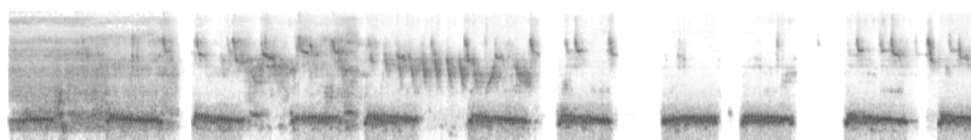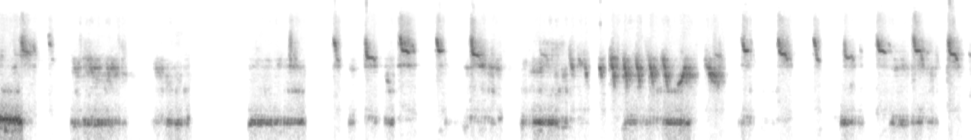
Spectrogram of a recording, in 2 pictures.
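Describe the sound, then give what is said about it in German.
A European turtle dove's soft, rolling purr repeats in steady rhythmic bursts, while a chiffchaff chirps and sings bright high notes over it throughout. “Ich möchte sie jetzt einmal anspielen, ja. Die Turteltaube. Hier kommt sie.”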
